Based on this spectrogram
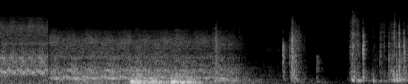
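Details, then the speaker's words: Fiat Panda 4x4 after removal of its turbo kit, ECU and inlet manifold, previously hard-starting with hunting idle: cranks about two seconds but never fires; owner thinks plugs are fouled by too much fuel, root cause unknown. "Yeah, today it won't run at all. And this just seems to be evolving every day. I don't know what's going on. I'm pretty sure it's down to the spark plugs being fouled by too much fuel."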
